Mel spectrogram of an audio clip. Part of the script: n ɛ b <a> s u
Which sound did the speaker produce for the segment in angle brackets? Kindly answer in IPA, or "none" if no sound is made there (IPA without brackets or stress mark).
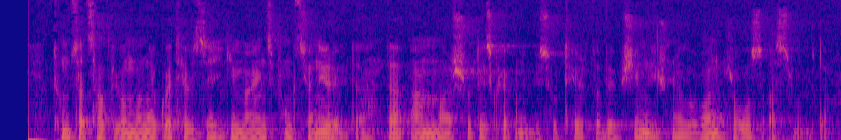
i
